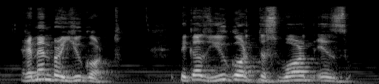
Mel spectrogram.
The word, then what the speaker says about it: Uyghur: And also I hope people to um remember there is a language called in English we pronounce wiger but we call it just like yogurt. remember yugort because yugort this word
